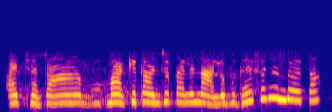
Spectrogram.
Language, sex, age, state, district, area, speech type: Sindhi, female, 18-30, Gujarat, Surat, urban, conversation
